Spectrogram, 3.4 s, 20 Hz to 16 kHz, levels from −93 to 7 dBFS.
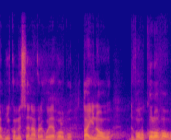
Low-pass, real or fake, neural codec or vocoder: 14.4 kHz; fake; codec, 44.1 kHz, 7.8 kbps, DAC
